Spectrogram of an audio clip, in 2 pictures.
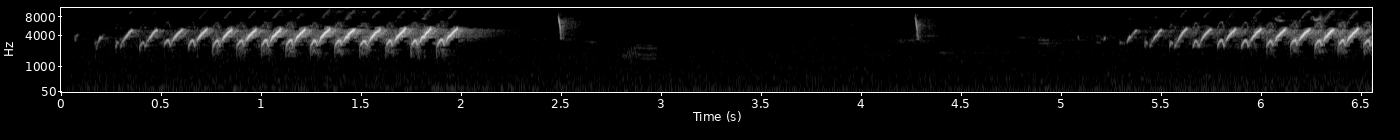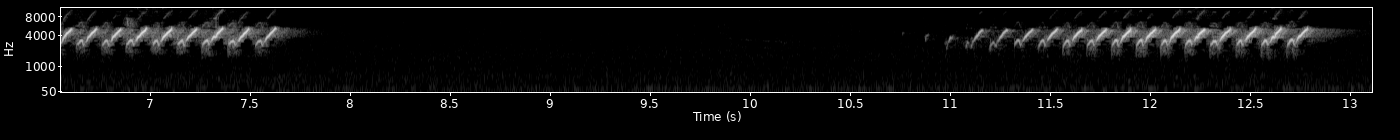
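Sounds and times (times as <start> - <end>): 
Pine Warbler songs: 0.0 - 3.1, 3.7 - 7.8, 9.9 - 13.0.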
